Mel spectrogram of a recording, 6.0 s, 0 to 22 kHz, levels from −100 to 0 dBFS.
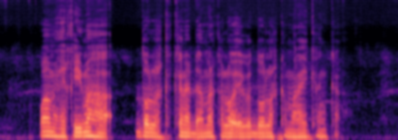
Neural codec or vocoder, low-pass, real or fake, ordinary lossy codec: vocoder, 44.1 kHz, 128 mel bands every 512 samples, BigVGAN v2; none; fake; none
